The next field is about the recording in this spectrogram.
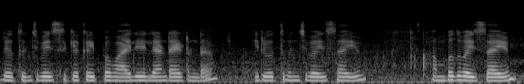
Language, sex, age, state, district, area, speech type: Malayalam, female, 45-60, Kerala, Idukki, rural, spontaneous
